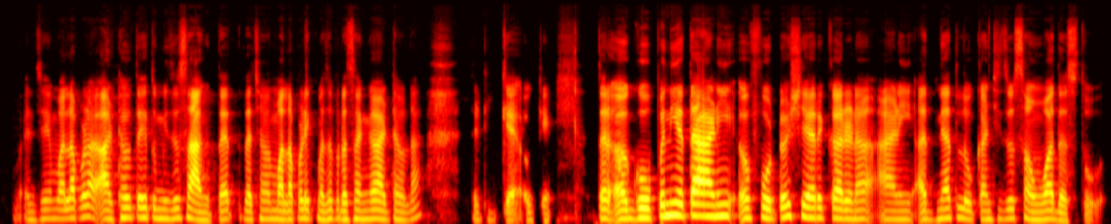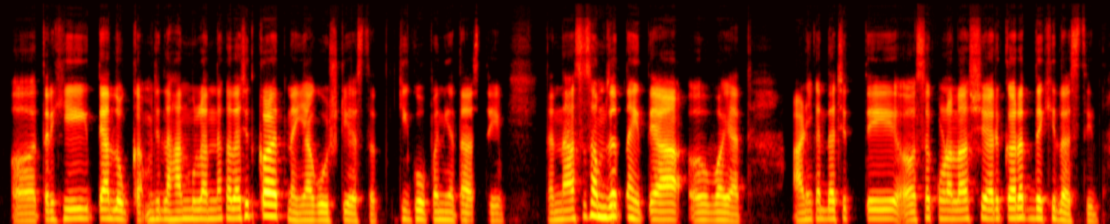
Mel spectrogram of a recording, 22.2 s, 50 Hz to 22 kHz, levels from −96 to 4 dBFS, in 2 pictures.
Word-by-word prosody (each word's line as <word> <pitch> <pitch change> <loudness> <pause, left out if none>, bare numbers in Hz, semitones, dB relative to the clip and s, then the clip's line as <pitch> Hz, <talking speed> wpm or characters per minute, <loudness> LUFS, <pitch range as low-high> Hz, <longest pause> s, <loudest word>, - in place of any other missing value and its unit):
म्हणजे 140 +3 -11
मला 160 +1 -1
पण 185 +3 -2
आठवतंय 175 +1 +1
हे - - 0
तुम्ही 160 -2 -5
जे 165 +2 -4
सांगताय 145 -2 +3
त्याच्यामुळे 150 -1 -6
मला 150 0 +3
पण 160 +2 -2
एक 155 - -3
माझा 145 +1 -2
प्रसंग 150 0 -2
आठवला, 150 0 -1 0.5
तर - - -8
ठीक - - -11
आहे. - - +1
ओके. - - -11 0.5
तर - - +4
अ, 155 - +4
गोपनीयता 200 +5 +6
आणि 200 +1 +6 0.3
फोटो 175 +1 +2
शेअर 185 -3 +3
करणं 155 -2 +4
आणि 145 0 -3
अज्ञात 160 +5 -3
लोकांशी 150 -1 -5
जो 160 - -4
संवाद 150 -2 0
असतो 125 -2 -7 0.3
अ, 125 +1 -4
तर 145 - -2
हे 160 0 -1 0.2
त्या 160 - +5
लोक 155 -2 -3
म्हणजे 150 +3 -9
लहान 150 +1 -2
मुलांना 160 0 -3
कदाचित 170 +5 0
कळत 200 -2 +6
नाही 135 -3 -4
या 135 0 0
गोष्टी 135 +1 -5
असतात 125 -1 -8 0.2
की 155 - -8
गोपनीयता 140 -2 -4
असते. 125 0 -8 0.5
त्यांना 145 +3 -3
असं 160 +5 -4
समजत 195 -1 +1
नाही 165 -5 0
त्या 145 -1 +4 0.2
अ, - - -10 0.2
वयात 135 -4 -4 0.4
आणि 145 +2 -3
कदाचित 155 +1 -4 0.2
ते 160 0 -1 0.2
असं 140 +5 -5
कोणाला 155 -1 0
शेअर 160 0 0
करत 170 0 +2
देखील 165 -2 -2
असतील. 120 -2 -5
155 Hz, 175 wpm, -22 LUFS, 145-165 Hz, 0.5 s, गोपनीयता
